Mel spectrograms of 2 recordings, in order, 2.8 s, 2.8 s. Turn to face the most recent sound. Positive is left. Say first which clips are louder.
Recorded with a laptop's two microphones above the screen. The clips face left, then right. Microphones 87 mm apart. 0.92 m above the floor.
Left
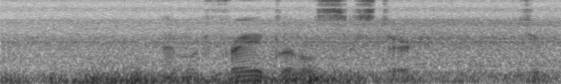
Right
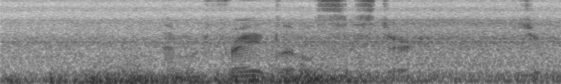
# left 3 dB
turn(degrees=15)  # may be behind; listen again after turning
